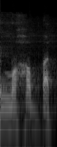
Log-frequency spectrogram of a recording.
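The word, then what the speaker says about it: मोहब्बत: And if you feel being a little more generous and a little more gentle, then you say mohabbat. Mohabbat. Mohabbat.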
